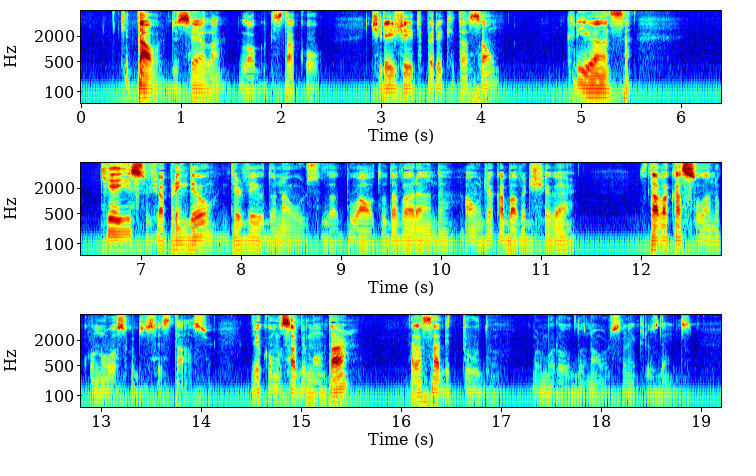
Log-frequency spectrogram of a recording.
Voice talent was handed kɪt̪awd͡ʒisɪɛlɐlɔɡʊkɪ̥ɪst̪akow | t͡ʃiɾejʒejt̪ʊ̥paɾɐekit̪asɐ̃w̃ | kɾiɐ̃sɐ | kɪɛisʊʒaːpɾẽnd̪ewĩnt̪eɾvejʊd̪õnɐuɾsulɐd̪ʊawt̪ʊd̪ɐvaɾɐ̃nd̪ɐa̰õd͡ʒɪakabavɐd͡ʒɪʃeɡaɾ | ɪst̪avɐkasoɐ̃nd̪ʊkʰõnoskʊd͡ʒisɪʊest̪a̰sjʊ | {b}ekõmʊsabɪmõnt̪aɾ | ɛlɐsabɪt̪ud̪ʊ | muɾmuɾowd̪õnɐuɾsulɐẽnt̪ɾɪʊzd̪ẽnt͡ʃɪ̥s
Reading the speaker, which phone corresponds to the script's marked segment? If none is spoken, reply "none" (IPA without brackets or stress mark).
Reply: v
